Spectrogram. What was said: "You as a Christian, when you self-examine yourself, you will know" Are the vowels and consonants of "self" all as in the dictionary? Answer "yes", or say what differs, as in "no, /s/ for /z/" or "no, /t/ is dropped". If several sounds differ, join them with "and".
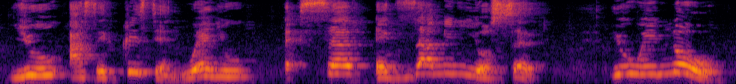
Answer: yes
